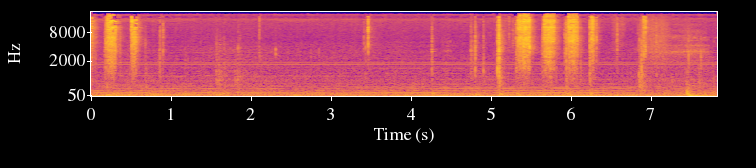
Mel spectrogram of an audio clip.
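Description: An M2 by 4 screw being driven into an HP 17t-cn000 laptop palmrest with a small screwdriver, giving close, quiet ratcheting clicks and ticks in uneven bursts, with a louder clatter at the end.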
